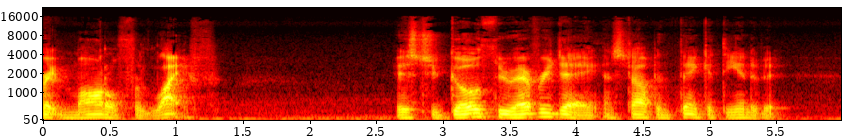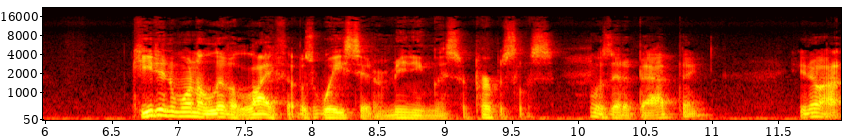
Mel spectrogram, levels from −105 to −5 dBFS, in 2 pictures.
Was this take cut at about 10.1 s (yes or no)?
yes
